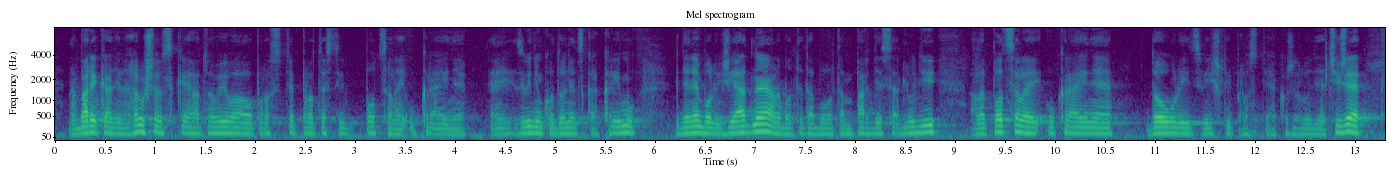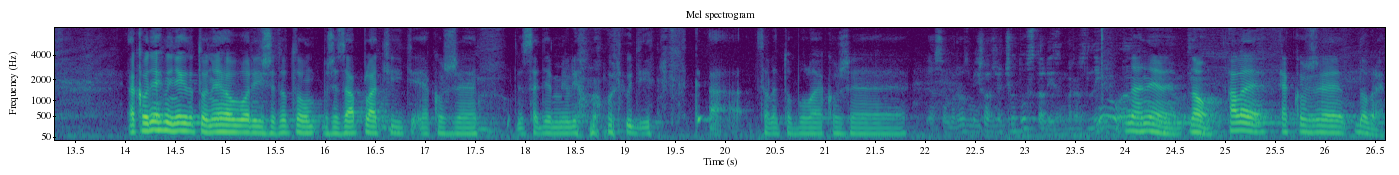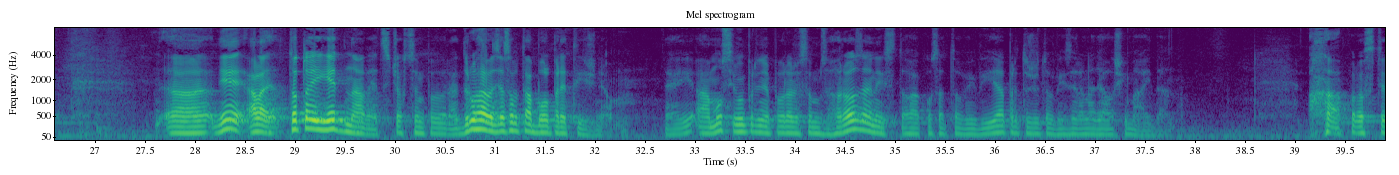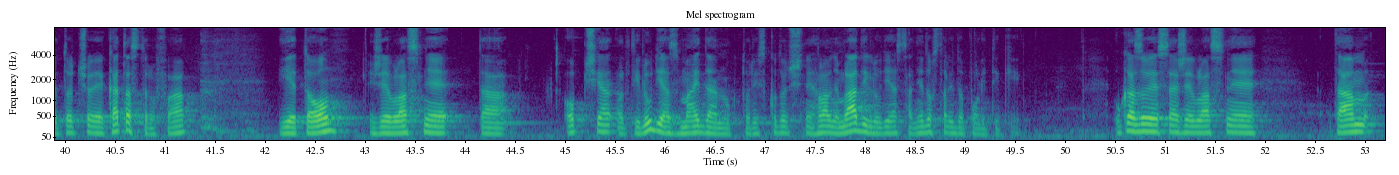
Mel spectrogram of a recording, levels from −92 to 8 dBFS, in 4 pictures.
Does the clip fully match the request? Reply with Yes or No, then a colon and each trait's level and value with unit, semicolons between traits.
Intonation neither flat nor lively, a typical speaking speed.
Yes: average, 3.4 semitones; average, 155 wpm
